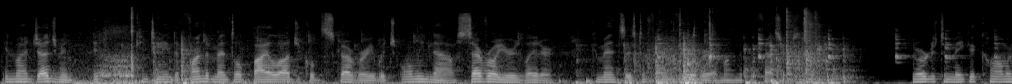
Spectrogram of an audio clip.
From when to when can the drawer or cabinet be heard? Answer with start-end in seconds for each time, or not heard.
0.7-1.4, 6.3-8.3.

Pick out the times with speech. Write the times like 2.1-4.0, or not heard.
0.0-8.0, 9.1-10.0.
